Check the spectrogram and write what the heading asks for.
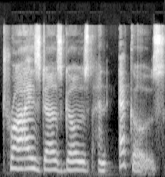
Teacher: So as we look at these word sums that reveal these consistently spelled elements that form these consistently spelled words, I would ask you to notice that in all of the last four words, tries, does, goes, and echoes, we spell the suffix es, but we don't pronounce the e in the suffix at all, and we pronounce the s as z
